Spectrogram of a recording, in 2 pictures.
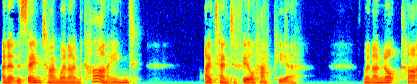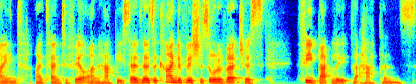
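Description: In a very clean recording with a silent background, a woman with a very deep, low pitch speaks somewhat breathily at a fairly slow pace, her intonation fairly even. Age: 50s. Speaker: meditation teacher. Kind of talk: dharma talk; guided meditation.

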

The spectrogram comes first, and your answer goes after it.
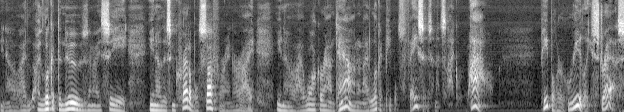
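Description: This man talks at a moderate pace in a medium pitch, his dark, mellow tone somewhat breathy and his intonation lively. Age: 60s. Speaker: meditation teacher. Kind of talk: dharma talk. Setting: meditation hall with audience. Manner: relaxed, frequent filler words.

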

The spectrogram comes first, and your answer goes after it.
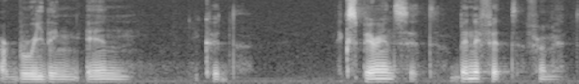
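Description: In a French accent, a man speaks at a very slow pace with long, frequent pauses, a calm tone, fairly low pitch, monotone, flat intonation and big swings in loudness. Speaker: meditation teacher. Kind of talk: guided meditation. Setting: meditation hall at retreat center. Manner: slow, soft, calm, with long pauses; gentle, unhurried, warm.

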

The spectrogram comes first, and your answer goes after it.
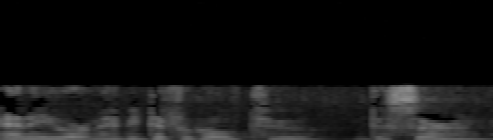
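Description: At a moderate pace, a man speaks with fairly low pitch, monotone, flat intonation and a somewhat breathy sound. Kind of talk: guided meditation.

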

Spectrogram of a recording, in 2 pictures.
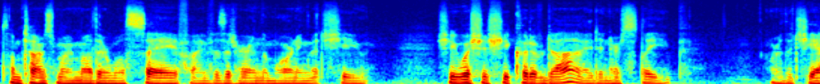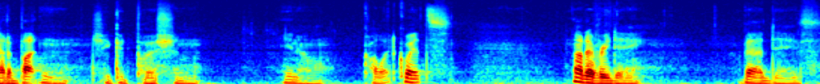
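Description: Somewhat breathy, a man speaks at medium pitch and a moderate pace with a dark, mellow tone, fairly even intonation and long, frequent pauses. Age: 50s. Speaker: meditation teacher. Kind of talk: dharma talk.

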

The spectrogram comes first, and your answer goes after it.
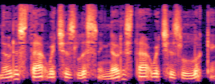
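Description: Heard dry and close with no echo, a man with a normal speaking voice talks at a moderate pace with ordinary pitch variation. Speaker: meditation teacher. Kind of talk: guided meditation. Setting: meditation center with live audience.

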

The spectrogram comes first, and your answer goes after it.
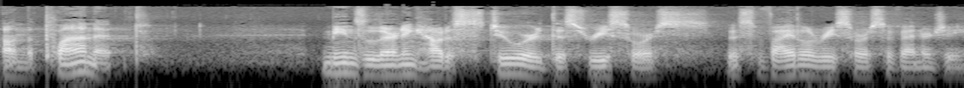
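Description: A man speaks at a fairly slow pace and a medium pitch. There is noticeable background noise. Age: 40s. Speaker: meditation teacher. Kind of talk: dharma talk.

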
